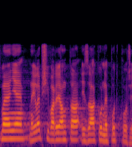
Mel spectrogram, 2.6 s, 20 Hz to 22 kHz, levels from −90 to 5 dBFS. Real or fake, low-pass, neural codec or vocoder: real; 7.2 kHz; none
